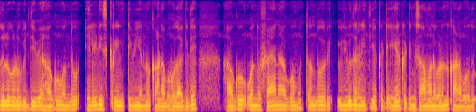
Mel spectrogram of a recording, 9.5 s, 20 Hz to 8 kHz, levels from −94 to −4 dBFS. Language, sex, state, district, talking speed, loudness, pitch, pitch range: Kannada, male, Karnataka, Dharwad, 130 wpm, -18 LUFS, 100 Hz, 95-105 Hz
